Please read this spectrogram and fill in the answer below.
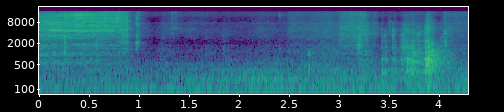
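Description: Faint rustling and rubbing as an arm and sleeve move across a table of tarot cards close to the microphone. There is a brief hiss of friction in the first second and a short scuffle near the end.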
